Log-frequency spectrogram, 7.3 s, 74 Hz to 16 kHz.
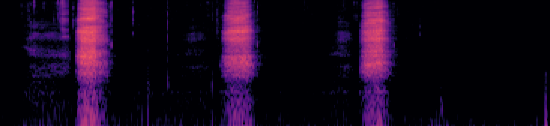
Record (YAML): exhalation_length: 7.3 s
exhalation_amplitude: 1658
exhalation_signal_mean_std_ratio: 0.29
survey_phase: beta (2021-08-13 to 2022-03-07)
age: 45-64
gender: Female
wearing_mask: 'No'
symptom_none: true
smoker_status: Ex-smoker
respiratory_condition_asthma: false
respiratory_condition_other: false
recruitment_source: REACT
submission_delay: 3 days
covid_test_result: Negative
covid_test_method: RT-qPCR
